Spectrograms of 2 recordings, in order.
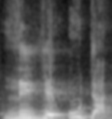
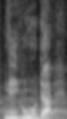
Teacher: Instead of Li Yehuda, you have Lihuda, because the yod loses its consonantal character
